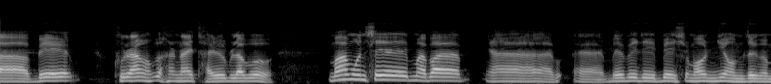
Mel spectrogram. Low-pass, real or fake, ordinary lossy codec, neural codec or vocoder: 7.2 kHz; real; none; none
